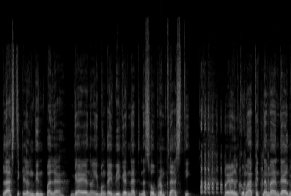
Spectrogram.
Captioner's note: laugh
